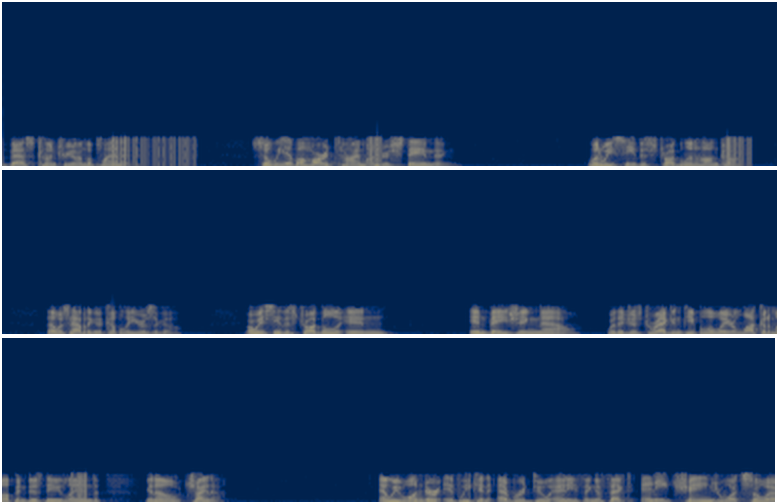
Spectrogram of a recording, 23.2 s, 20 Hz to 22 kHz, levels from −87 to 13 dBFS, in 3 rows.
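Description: Speech over a G.711 A-law phone line, so everything stops at 4 kHz, with four bursts of bit errors on a digital phone line: 1.10 to 1.93 s, 3.64 to 3.78 s, 7.22 to 7.48 s and 16.19 to 16.33 s. Each flipped bit corrupts a single sample, and hits on a high-order or sign bit come through as sharp ticks that pile up into crackle over the speech. The error rate is around one percent or under, except the 3.64 s burst, which runs closer to one and a half.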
